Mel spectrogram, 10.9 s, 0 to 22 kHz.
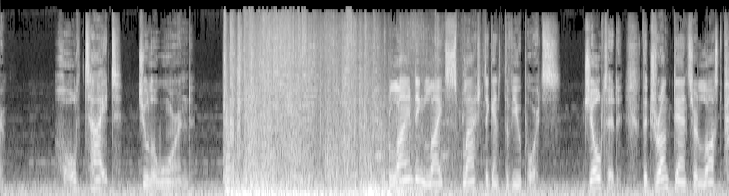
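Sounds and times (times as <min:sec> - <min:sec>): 
speech: 0:00.9 - 0:03.5, 0:05.8 - 0:10.9
space cruiser turbolaser fire exploding against a ship: 0:03.4 - 0:06.8.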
